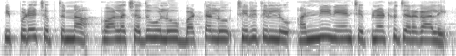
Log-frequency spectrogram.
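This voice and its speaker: A stern young woman lays down the rules in a firm, insistent voice. Her tone is high and clear, read out by a woman narrating an audiobook. It is a storybook reading. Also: little pitch movement, fast talker, natural voice. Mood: scolding. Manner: scolding, insistent. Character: stern strict young woman, eldest sister.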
